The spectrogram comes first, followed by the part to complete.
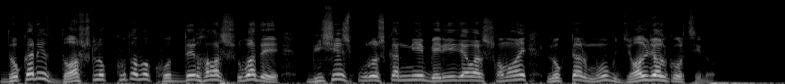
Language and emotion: Bengali, happy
